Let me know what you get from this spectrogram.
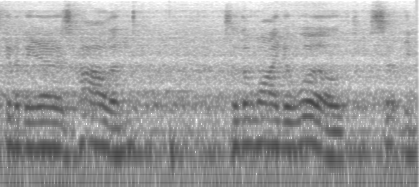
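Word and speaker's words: Haaland: Another curiosity that he was Holland and Earling is Harland.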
